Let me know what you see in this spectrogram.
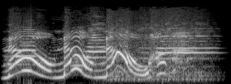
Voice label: no no no girl; Voice; expletives

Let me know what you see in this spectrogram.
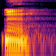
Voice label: "man", g-rated swears; Voice; expletives

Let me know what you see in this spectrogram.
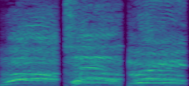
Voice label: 1 2 3 group of men; numbers and letters

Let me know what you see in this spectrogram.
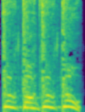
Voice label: do don't doo doo, gibbrish; Voice

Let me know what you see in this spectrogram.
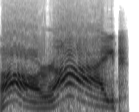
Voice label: all right cartoon

